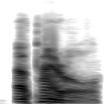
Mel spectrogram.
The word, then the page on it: apparel: British English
